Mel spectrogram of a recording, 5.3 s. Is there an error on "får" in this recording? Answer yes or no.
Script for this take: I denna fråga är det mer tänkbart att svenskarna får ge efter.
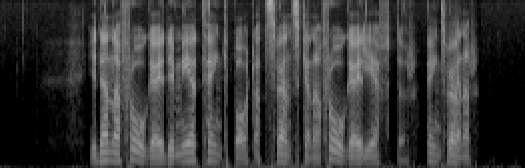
yes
